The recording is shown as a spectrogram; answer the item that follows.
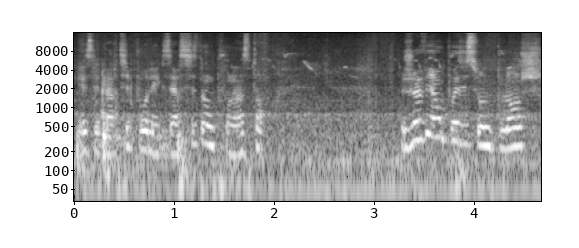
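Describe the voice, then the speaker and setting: Background noise can be clearly heard. Over it, the woman's voice rises to a high pitch. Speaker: pilates instructor. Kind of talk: tutorial.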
